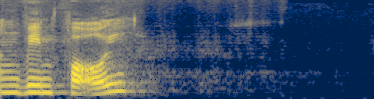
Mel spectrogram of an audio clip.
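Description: A young woman speaks briefly and calmly nearby.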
